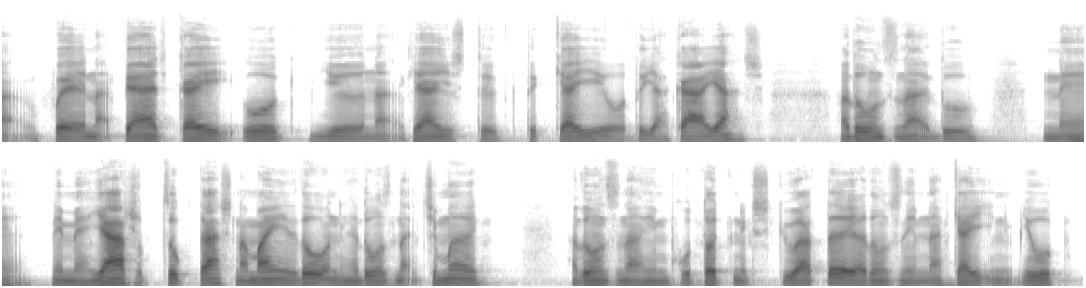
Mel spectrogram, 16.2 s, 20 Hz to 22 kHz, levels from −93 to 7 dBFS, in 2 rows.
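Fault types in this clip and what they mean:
Channel delay (comb filtering): from 4.53 s to the end, one channel lags the other by a tiny fraction of a millisecond, consistent with a single-sample offset. Summed to mono, the pair cancels at the very top, with the first notch near 20 kHz, slightly dulling the speech.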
